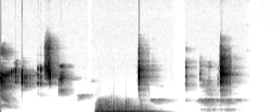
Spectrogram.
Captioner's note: blows directly into mic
